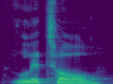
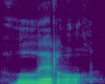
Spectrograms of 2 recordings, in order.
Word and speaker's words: little: f phonetically it is when you see tle e or ttle E phonetically the t is between vowels and for this reason the T changes to a fast D in American pronunciation that's why we do not say little we say little and we do not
